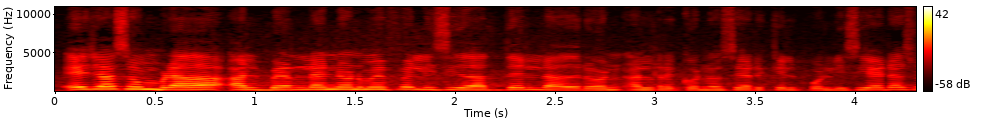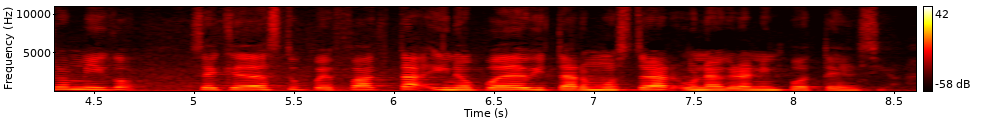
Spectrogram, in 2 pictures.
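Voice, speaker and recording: A woman narrating an amateur audio story in a measured, dramatic reading voice. Her pitch is a little high, with faint background hiss. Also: steady tone.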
